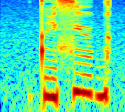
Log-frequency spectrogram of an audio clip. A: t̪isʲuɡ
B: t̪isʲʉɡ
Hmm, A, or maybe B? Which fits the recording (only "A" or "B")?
B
